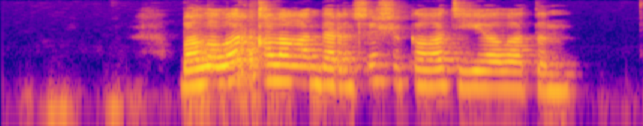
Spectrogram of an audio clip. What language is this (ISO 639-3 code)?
kaz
